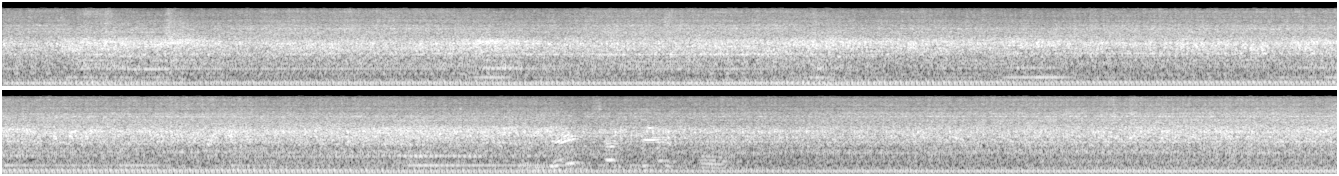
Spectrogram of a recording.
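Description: A mower engine idles with a steady low hum.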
